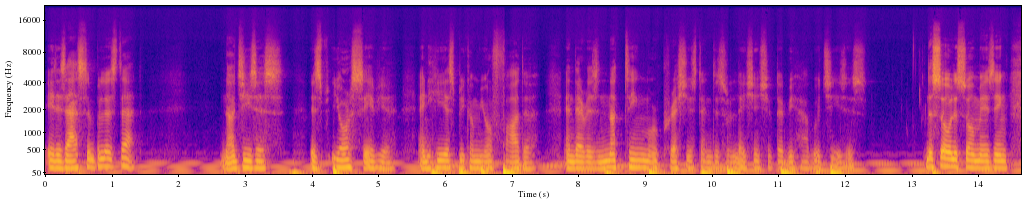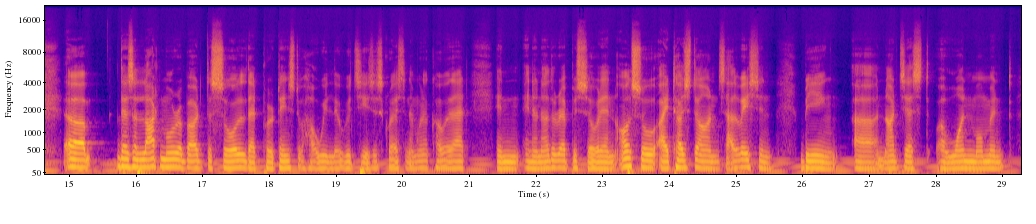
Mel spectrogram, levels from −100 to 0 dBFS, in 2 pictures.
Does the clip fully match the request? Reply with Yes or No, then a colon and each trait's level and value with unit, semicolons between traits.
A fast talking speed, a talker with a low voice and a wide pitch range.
No: average, 155 wpm; low, 120 Hz; wide, 7.1 semitones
